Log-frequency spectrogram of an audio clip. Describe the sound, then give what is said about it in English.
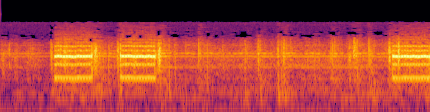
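A telephone, Steed's, rings in three loud, buzzy bursts, evenly spaced with short gaps between, over a faint background hum and no voices. The call is being made by Colonel James from Old Hill Monastery. “While they were in the process of passing each other, Steed's telephone was ringing.”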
